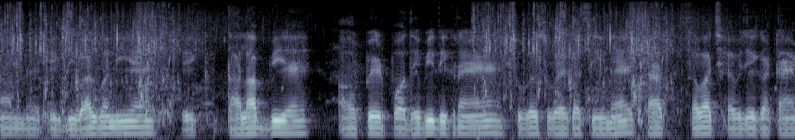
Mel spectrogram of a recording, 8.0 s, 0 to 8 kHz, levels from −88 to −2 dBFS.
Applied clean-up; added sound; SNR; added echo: none; Splash, splatter; 12 dB; none.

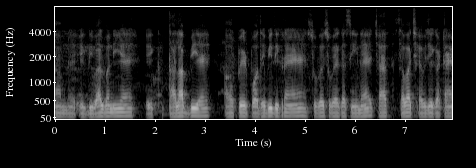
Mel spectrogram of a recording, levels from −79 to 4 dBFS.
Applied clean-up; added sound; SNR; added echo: none; none; none; none.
